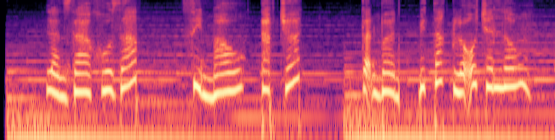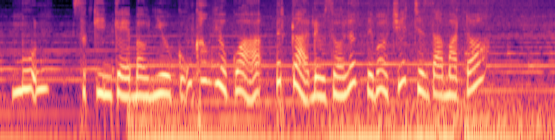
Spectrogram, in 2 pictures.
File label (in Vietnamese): voice Nu Mien Bac; Voice-off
